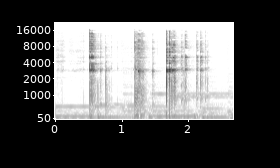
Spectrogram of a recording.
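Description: Three sharp, bright clinks ring out as a hot glass piece is cooled on a metal pipe cooler, each with short ringing tails and small rattles between them, over a faint steady background hum.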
